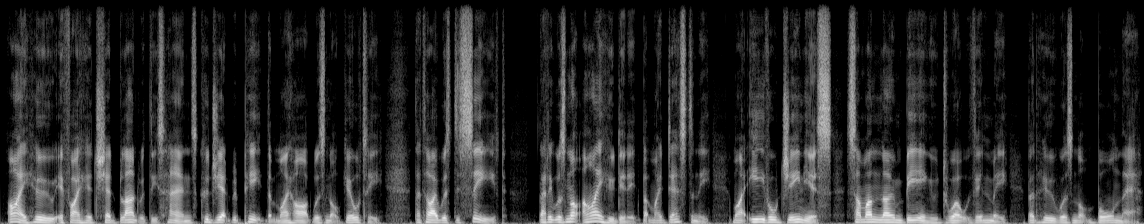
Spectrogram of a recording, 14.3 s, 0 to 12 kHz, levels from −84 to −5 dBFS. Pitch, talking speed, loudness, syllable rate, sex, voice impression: 105 Hz, 210 wpm, -20 LUFS, 4.9 syllables/s, male, very masculine, very adult-like, middle-aged, very thick, tensed, powerful, bright, hard, clear, fluent, slightly raspy, slightly cool, intellectual, slightly refreshing, sincere, very calm, slightly mature, slightly friendly, slightly reassuring, very unique, slightly elegant, wild, kind, modest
